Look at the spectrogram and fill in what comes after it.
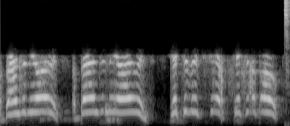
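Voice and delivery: frantic, panicked, high-pitched screaming. Describing people fleeing an island; people screaming. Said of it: "There are people screaming like".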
